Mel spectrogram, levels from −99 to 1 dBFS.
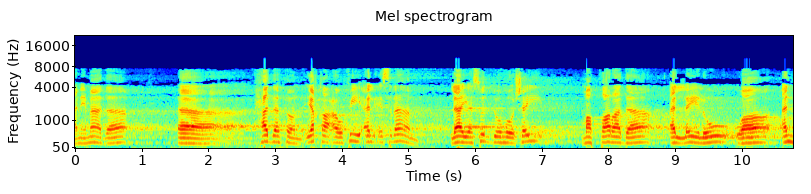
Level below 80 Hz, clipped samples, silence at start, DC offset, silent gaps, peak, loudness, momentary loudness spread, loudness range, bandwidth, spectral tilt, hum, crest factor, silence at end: -48 dBFS; under 0.1%; 0 s; under 0.1%; none; 0 dBFS; -15 LUFS; 15 LU; 2 LU; 8 kHz; -4 dB/octave; none; 16 dB; 0 s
